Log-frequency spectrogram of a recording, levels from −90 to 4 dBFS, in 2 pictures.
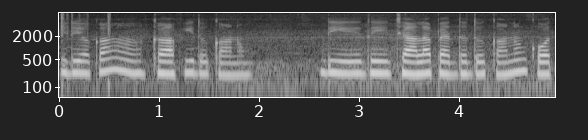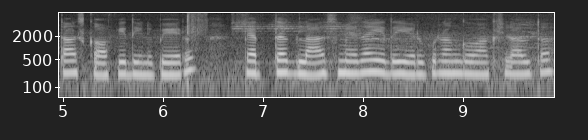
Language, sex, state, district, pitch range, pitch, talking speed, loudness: Telugu, female, Andhra Pradesh, Anantapur, 220-235 Hz, 230 Hz, 115 wpm, -18 LUFS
